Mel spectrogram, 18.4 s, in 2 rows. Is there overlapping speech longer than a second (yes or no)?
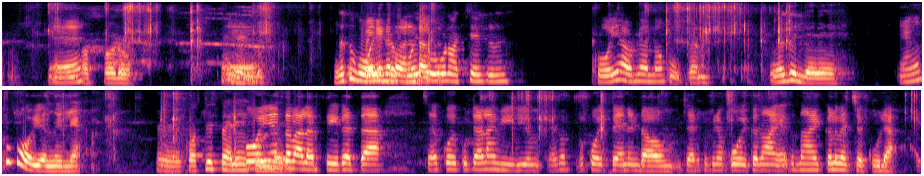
no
